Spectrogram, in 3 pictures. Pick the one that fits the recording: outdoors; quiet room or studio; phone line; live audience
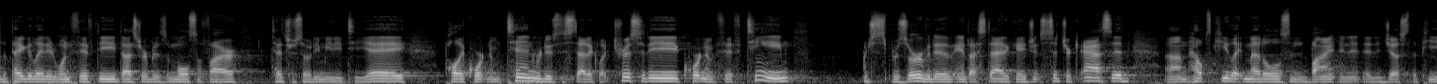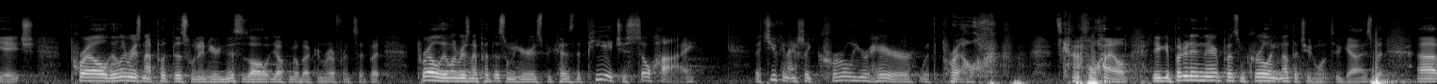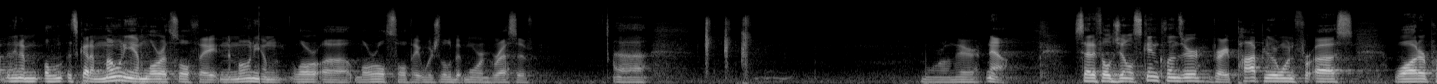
live audience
